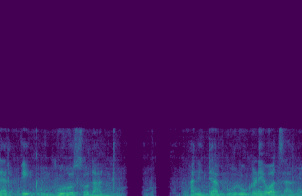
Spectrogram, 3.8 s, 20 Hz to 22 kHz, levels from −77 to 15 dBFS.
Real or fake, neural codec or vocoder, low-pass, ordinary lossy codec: fake; codec, 16 kHz, 4.8 kbps, FACodec; none; none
